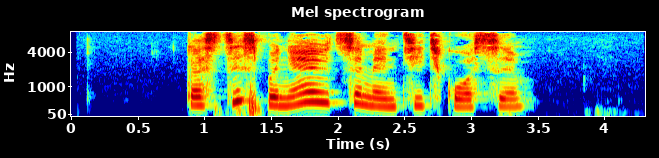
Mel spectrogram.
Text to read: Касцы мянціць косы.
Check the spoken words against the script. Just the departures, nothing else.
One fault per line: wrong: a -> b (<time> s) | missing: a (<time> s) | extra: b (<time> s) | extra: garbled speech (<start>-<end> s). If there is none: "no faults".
extra: спыняюцца (1.4 s)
